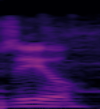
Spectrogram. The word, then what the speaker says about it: Zeal: surname my oh yeah it's my stage name zeal zeal i was i did say it right yeah yeah yeah yeah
